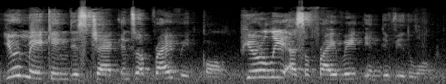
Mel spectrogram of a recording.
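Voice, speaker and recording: A woman's voice: on the high side, lively intonation, sharp tone. A woman playing a prim telephone supervisor. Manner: measured, formal, bureaucratic. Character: calm, officious female telephone supervisor. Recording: noisy amateur recording.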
